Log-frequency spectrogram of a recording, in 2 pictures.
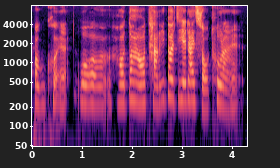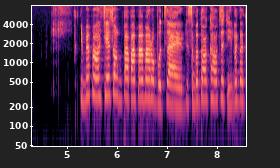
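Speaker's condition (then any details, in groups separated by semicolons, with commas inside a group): Moderate-to-severe hearing loss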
